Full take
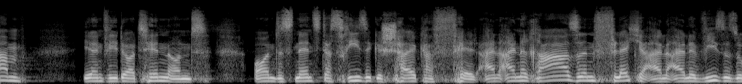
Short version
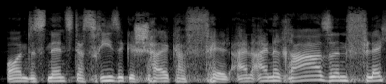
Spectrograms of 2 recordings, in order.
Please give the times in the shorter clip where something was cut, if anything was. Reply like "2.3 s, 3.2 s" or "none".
none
